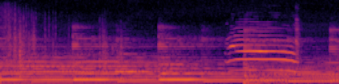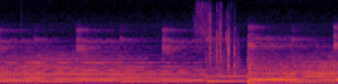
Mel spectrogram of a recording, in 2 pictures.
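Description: A cat meows repeatedly inside a video game, the calls rising and falling in pitch over a sustained tonal backdrop of game music with occasional soft clicks, fairly loud and close throughout with no talking.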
